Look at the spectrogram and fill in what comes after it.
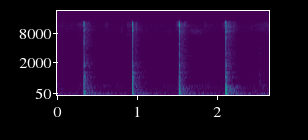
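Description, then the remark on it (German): Four crisp, sharp taps of a finger on wood, imitating a clacking, ticking noise, evenly spaced about half a second apart, fairly loud against a quiet background with no talking. “Hat so angefangen, so ein Klacken, so ein Ticken, ähm, wie wenn du mit dem, warte, ich versuche das mal nachzumachen, wenn du mit dem Finger auf Holz haust, so.”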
